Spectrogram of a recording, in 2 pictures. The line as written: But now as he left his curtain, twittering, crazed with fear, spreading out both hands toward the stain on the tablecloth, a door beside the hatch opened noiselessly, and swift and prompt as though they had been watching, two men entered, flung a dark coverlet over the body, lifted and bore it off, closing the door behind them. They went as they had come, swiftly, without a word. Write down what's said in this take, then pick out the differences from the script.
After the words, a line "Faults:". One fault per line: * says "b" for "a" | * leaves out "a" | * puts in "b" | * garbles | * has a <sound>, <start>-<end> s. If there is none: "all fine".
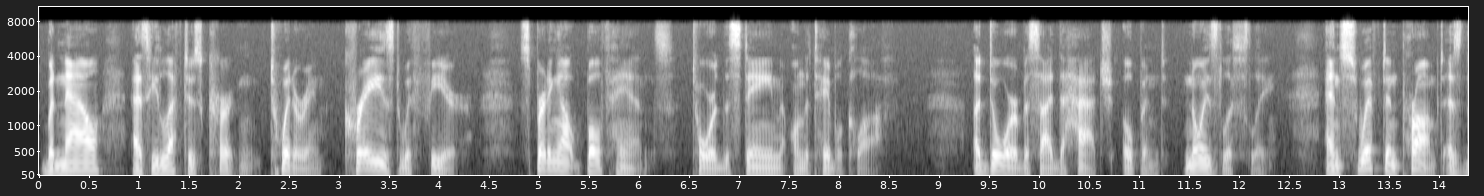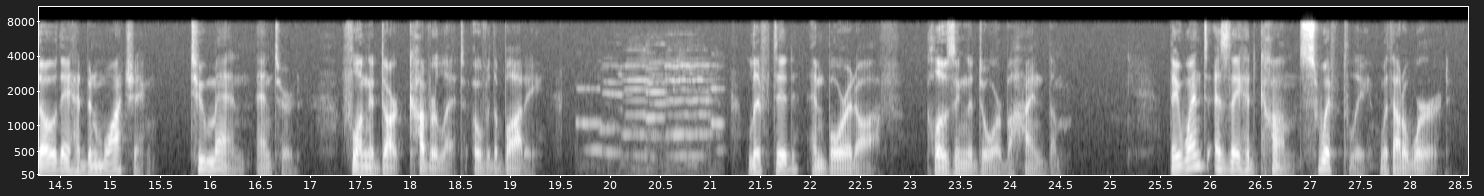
But now as he left his curtain, twittering, crazed with fear, spreading out both hands toward the stain on the tablecloth, a door beside the hatch opened noiselessly, and swift and prompt as though they had been watching, two men entered, flung a dark coverlet over the body, lifted and bore it off, closing the door behind them. They went as they had come, swiftly, without a word.
Faults:
* has a laugh, 19.6-21.2 s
